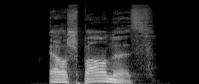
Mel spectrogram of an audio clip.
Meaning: 1. saving (reduction of cost) 2. savings (money saved)
- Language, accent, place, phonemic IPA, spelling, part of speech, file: German, Germany, Berlin, /ɛrˈʃpaːrnɪs/, Ersparnis, noun, De-Ersparnis.ogg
